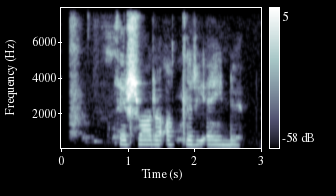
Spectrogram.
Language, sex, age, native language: Icelandic, female, 7, Icelandic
